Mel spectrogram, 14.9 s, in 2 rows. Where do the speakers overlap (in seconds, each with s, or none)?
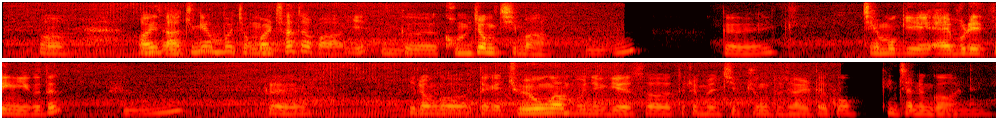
1.0 s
